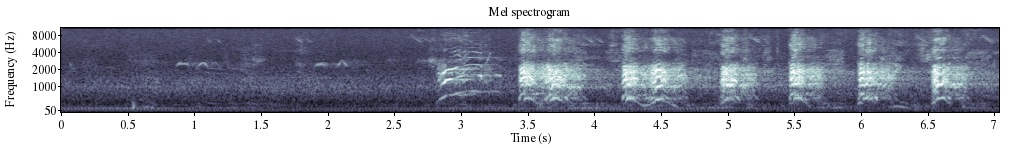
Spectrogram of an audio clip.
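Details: Dog named Cola of Gel.vilkas (sire Figo vom Nordteich, dam Tulpi Gel.vilkas) at a training session on 5 May 2015. Quiet low hum, then a few whiny rising yelps, then six loud, sharp barks about every 0.6 seconds.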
